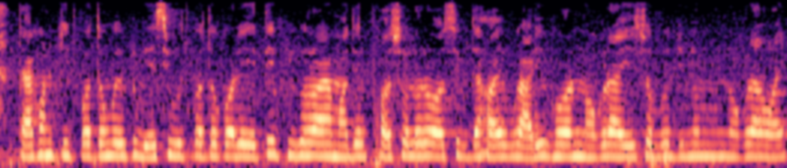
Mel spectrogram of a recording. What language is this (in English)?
Bangla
